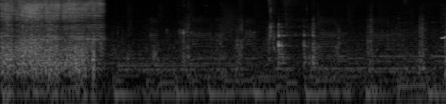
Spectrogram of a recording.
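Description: A loud slurp of saucy instant noodles (spicy jjajang ramyeon) lasting about a second, followed by quieter chewing over background music.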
